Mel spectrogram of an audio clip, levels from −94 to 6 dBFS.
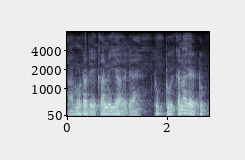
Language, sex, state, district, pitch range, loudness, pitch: Chakma, male, Tripura, Unakoti, 100-115 Hz, -15 LUFS, 110 Hz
